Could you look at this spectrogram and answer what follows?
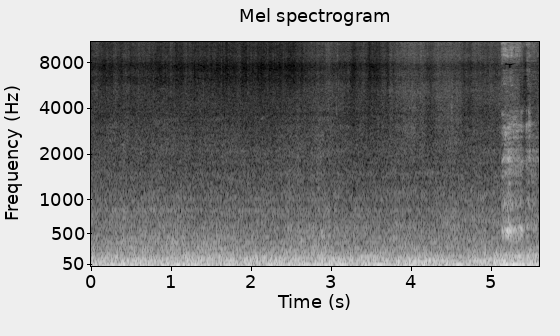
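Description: Steady low rumble of a car driving on a highway, heard inside the cabin: engine and tyre noise, with a brief louder noise near the end.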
